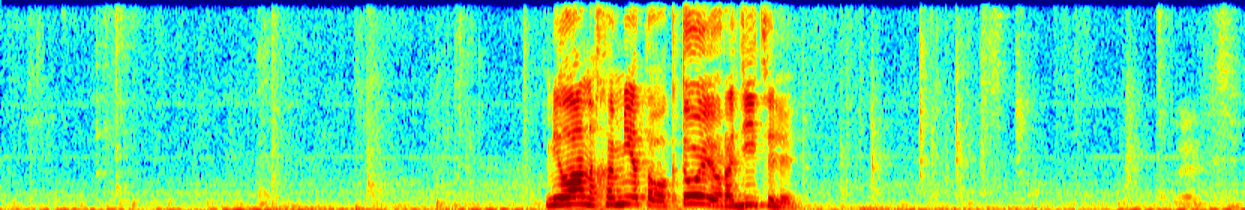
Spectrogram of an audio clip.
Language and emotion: Russian, neutral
